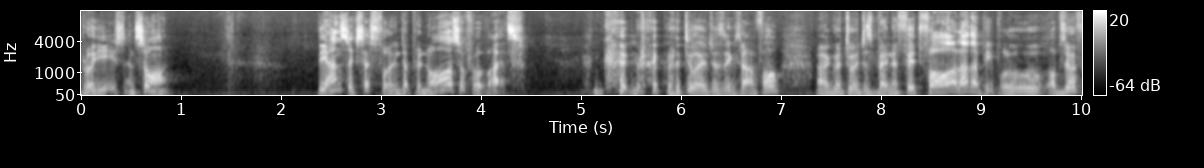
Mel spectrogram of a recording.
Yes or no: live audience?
yes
